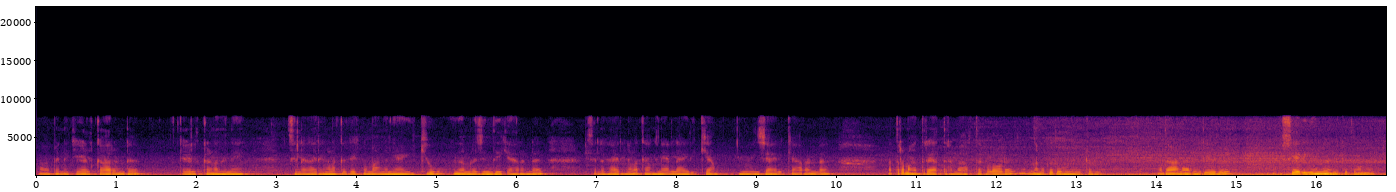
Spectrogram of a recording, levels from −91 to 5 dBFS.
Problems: none marked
